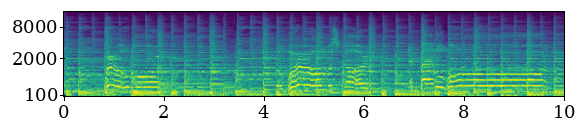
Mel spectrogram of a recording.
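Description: Country music with guitar accompaniment and a lead melody that slides between notes, holding one long note near the end.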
